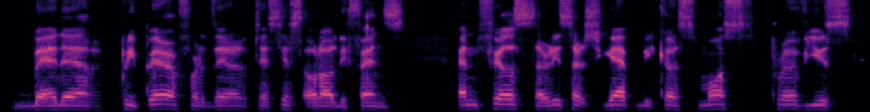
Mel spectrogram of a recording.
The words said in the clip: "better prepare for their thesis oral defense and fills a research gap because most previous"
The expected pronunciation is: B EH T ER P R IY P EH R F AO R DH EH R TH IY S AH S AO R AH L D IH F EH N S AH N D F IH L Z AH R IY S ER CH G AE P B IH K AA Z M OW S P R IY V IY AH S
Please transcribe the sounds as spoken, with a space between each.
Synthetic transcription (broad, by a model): B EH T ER P R IY P EH R F AO R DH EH R T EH S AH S AO R AH L D IH F EH N S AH N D F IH L S AH R IY S ER CH G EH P B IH K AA S M OW S P R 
